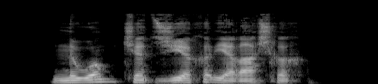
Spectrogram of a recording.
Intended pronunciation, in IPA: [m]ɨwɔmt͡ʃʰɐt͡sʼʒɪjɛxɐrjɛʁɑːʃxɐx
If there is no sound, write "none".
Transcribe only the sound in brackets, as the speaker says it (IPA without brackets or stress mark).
n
